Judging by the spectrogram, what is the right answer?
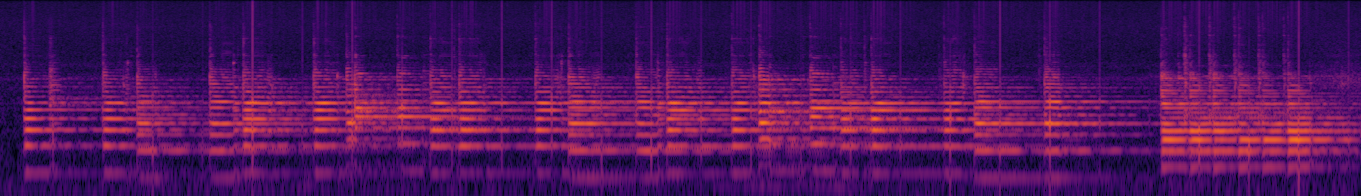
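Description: Short, muted electric guitar notes plucked one after another on the fourth string, fourth fret, in a steady rhythm, each dull and quickly damped, with no voices.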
